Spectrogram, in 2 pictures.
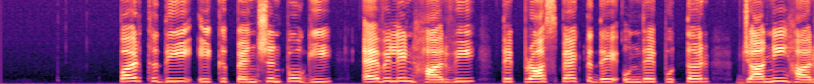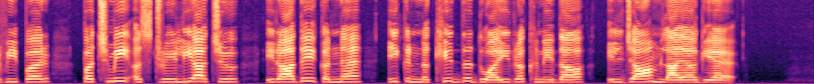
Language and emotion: Dogri, neutral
